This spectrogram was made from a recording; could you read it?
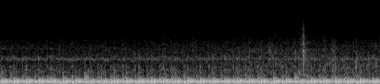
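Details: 21-year-old Honda Shadow V-twin with new Vance & Hines exhaust, baffle repacked with new fiberglass, at steady cruise: deep, even thump about three pulses a second, mellow, not raspy, deeper tone; normal running.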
